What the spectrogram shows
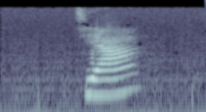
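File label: "jia", Mandarin pinyin, second tone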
